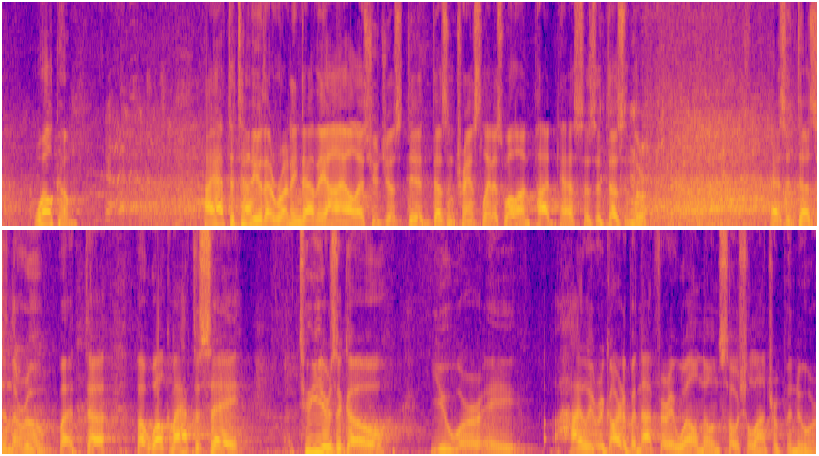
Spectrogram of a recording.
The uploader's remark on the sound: a live edition of The Axe Files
